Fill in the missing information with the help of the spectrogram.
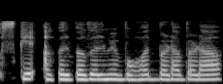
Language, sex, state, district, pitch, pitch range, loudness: Hindi, female, Chhattisgarh, Korba, 230 Hz, 225-230 Hz, -16 LUFS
